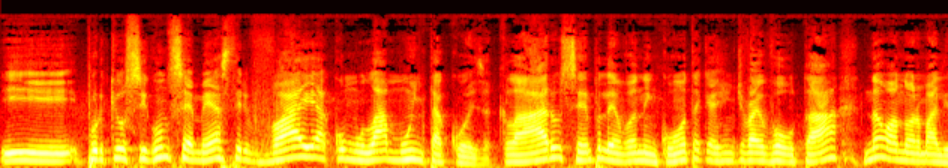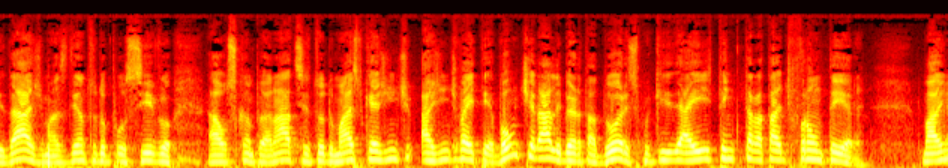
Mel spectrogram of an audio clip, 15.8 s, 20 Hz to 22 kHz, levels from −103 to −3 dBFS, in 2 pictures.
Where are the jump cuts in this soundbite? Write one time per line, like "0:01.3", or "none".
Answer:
none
